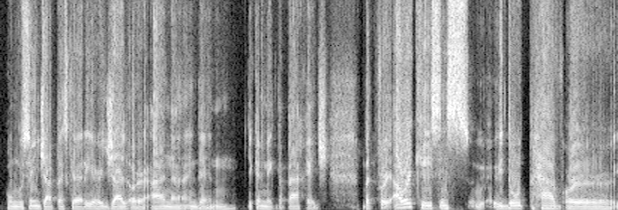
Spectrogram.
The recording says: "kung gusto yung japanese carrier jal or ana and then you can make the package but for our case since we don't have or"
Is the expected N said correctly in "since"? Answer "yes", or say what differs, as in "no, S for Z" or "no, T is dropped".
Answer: no, N is dropped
